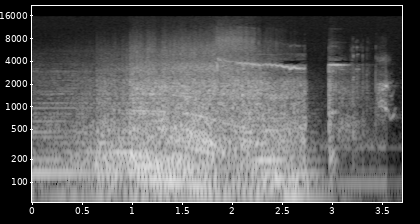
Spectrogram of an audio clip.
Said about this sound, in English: He dons an olive green helmet and runs for cover as a fighter plane drops a bomb.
